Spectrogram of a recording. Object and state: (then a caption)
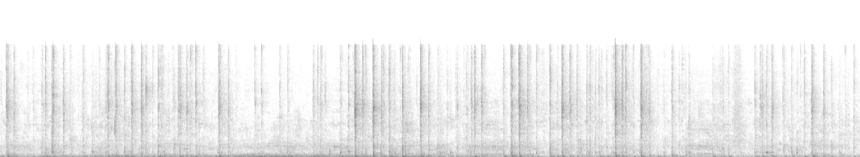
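Plastic laptop keyboard typing. Fingertips of both hands type rapidly on the built-in keyboard of a grey laptop, its dark plastic chiclet keys giving quick, dry clicks. The bright taps come in a fast, steady stream over a soft low rumble that swells in the middle of the clip.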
